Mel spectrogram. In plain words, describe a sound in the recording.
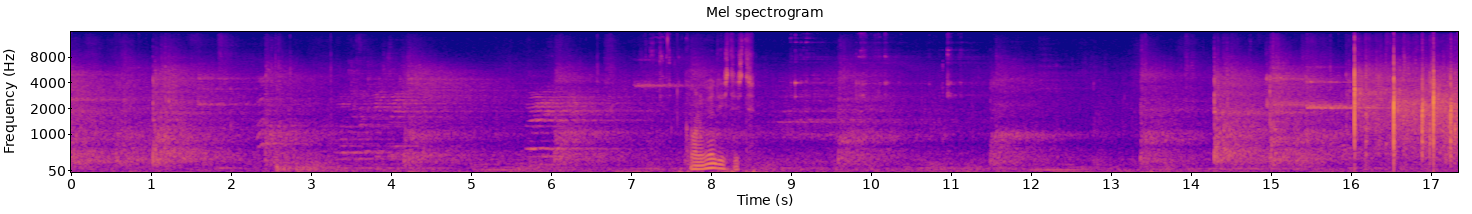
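Tennis balls are struck with rackets and bounce on a hard court.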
